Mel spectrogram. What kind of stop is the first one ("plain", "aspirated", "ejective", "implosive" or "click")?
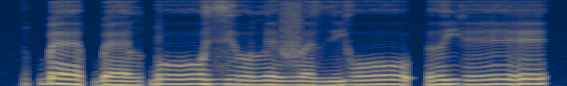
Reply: implosive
